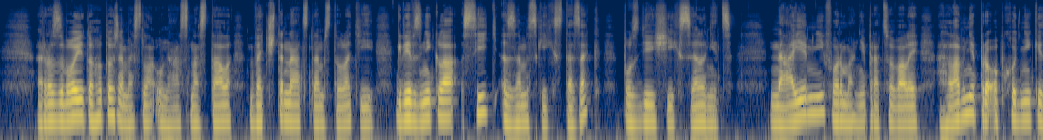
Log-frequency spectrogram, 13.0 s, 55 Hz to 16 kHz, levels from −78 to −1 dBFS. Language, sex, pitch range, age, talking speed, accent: Czech, male, 115-140 Hz, 30-49, 100 wpm, native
